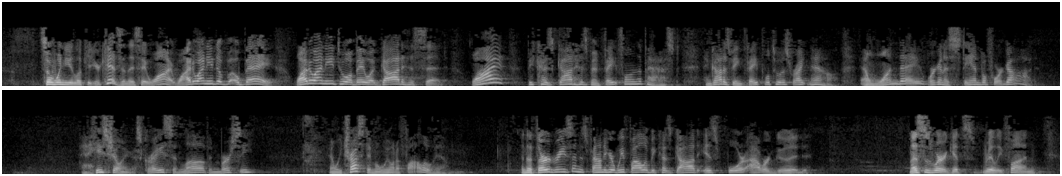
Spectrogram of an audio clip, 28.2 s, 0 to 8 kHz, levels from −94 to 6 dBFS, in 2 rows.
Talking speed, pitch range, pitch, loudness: 205 wpm, 145-200 Hz, 180 Hz, -32 LUFS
